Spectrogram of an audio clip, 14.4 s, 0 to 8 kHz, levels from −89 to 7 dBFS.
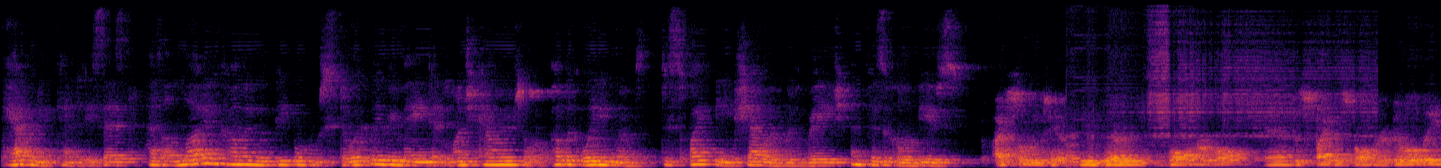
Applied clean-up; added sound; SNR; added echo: neural separator model SepFormer DNS4.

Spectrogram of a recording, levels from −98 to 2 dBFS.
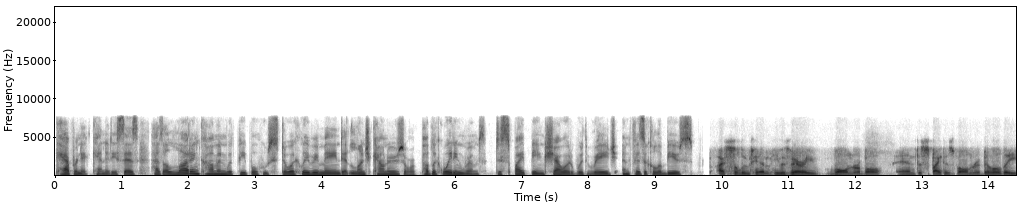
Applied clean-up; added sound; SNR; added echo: none; none; none; none.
